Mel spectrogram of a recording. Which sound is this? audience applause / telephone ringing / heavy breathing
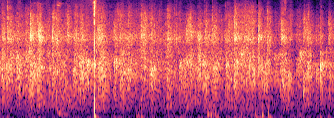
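audience applause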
